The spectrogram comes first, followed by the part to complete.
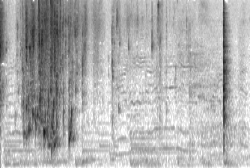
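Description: Water splashing and running for about a second near the start, as more water is worked into the shaving lather. A single sharp click near the end.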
